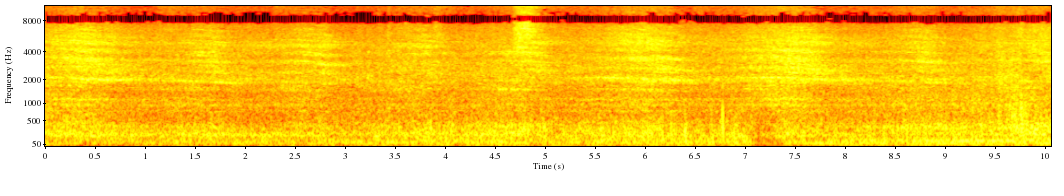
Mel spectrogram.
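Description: Steel wheels screech and squeal on the rails.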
